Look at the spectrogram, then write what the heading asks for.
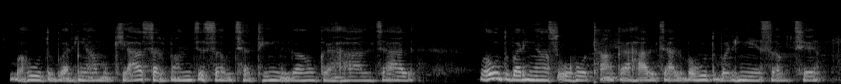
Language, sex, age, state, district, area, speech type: Maithili, female, 60+, Bihar, Samastipur, rural, spontaneous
